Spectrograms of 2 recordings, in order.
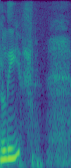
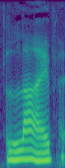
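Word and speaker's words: Leif: a swedish pronunciation is leaf but i believe the correct pronunciation is live and then if i do a little bit in a swedish style or you could say leaf a very anglicized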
